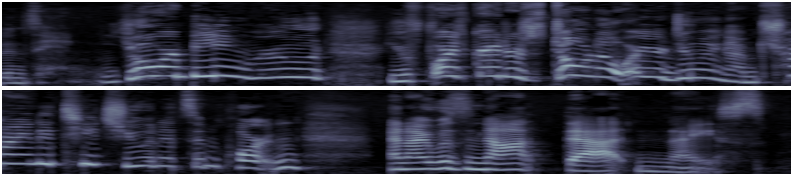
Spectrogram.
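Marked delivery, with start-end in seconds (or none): 0.6-5.5 retold yell. A kids' pastor yelling at rude fourth graders, loud scolding shout. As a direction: yell it out like losing your temper with rowdy kids. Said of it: "yelling at them as loud as I could".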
